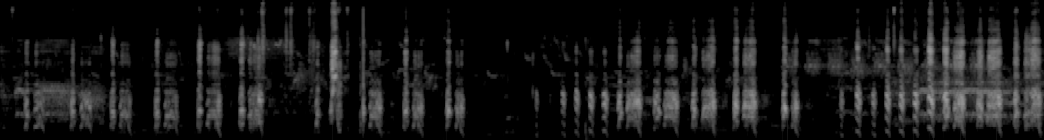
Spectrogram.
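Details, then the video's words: Chukar partridge in a fast, excited chuk-chuk-chuk run, more than two notes per second, building into dense rattling bursts toward the end. "chakor# ki# awaz"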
